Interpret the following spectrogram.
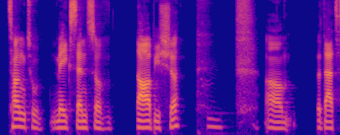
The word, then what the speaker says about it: Derbyshire: I also just looked up as well because I was pretty sure like Shire is pronounced like not Shire. I just couldn't really get my tongue to make sense of Derbyshire.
